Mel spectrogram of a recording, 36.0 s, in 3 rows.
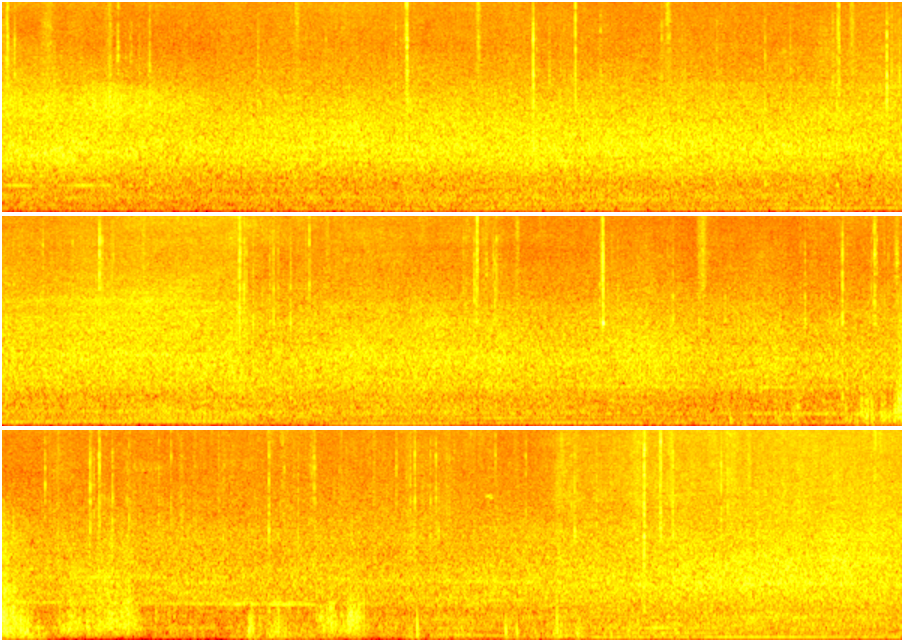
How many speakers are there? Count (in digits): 0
